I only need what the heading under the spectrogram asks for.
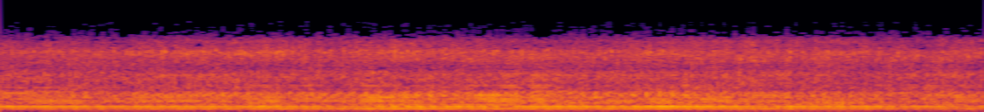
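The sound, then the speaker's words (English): A steady, droning propeller airplane engine of the Silver Bird hums continuously in flight over Venezuela, Colombia and the Amazon jungles, a loud, even low-pitched roar with a buzzing tone that holds constant throughout, with no voices. “Leaving Panama behind, the Silver Bird speeds on. Over Venezuela, Colombia, over the matted jungles of the Amazon.”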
